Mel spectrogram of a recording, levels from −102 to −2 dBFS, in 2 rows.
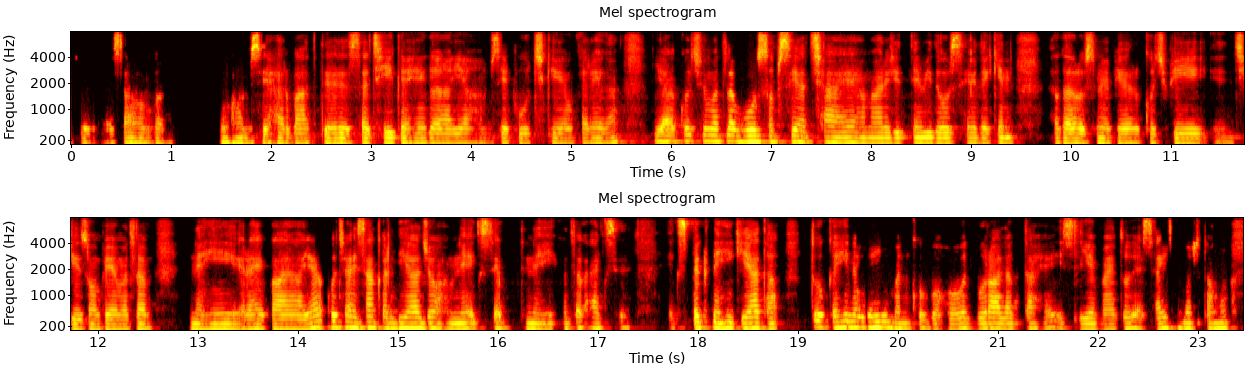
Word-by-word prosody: जो 120 Hz, 0 st, -9 dB
ऐसा 125 Hz, +2 st, 0 dB
होगा, 130 Hz, 0 st, -6 dB, 0.6 s
वो 135 Hz, -, +1 dB
हमसे 130 Hz, -1 st, +5 dB
हर 125 Hz, -1 st, -2 dB
बात 125 Hz, 0 st, -3 dB, 0.4 s
सच 125 Hz, 0 st, 0 dB
ही 130 Hz, -, +5 dB
कहेगा 130 Hz, 0 st, -1 dB, 0.2 s
या 125 Hz, 0 st, -3 dB
हमसे 125 Hz, +1 st, -5 dB
पूछ 125 Hz, 0 st, 0 dB
के 125 Hz, -1 st, -5 dB
वो 125 Hz, -, -6 dB
करेगा 130 Hz, +2 st, -4 dB, 0.4 s
या 80 Hz, 0 st, +2 dB
कुछ 165 Hz, 0 st, -4 dB
मतलब 160 Hz, -1 st, +1 dB
वो 155 Hz, 0 st, +8 dB
सबसे 150 Hz, +1 st, +6 dB
अच्छा 140 Hz, -1 st, +3 dB
है 135 Hz, 0 st, +1 dB
हमारे 130 Hz, 0 st, -1 dB
जितने 130 Hz, 0 st, -2 dB
भी 130 Hz, 0 st, +4 dB
दोस्त 130 Hz, 0 st, +2 dB
हैं 130 Hz, -, -3 dB
लेकिन 130 Hz, +1 st, -2 dB, 0.4 s
अगर 125 Hz, 0 st, +1 dB
उसमें 125 Hz, +1 st, +1 dB
फिर 125 Hz, 0 st, -1 dB
कुछ 120 Hz, 0 st, -4 dB
भी 125 Hz, -1 st, -2 dB, 0.5 s
चीज़ों 125 Hz, -2 st, +1 dB
पे 125 Hz, 0 st, -1 dB
मतलब 125 Hz, +2 st, -2 dB, 0.4 s
नहीं 130 Hz, +1 st, -1 dB
रह 125 Hz, 0 st, -1 dB
पाया 125 Hz, -1 st, 0 dB
या 155 Hz, +3 st, +2 dB
कुछ 160 Hz, 0 st, +2 dB
ऐसा 150 Hz, 0 st, +4 dB
कर 145 Hz, -, -1 dB
दिया, 140 Hz, 0 st, +4 dB
जो 145 Hz, +1 st, +2 dB
हमने 135 Hz, 0 st, 0 dB
एक्सेप्ट 145 Hz, 0 st, -2 dB
नहीं 130 Hz, -1 st, -1 dB
मतलब 135 Hz, -, -5 dB
एक्से 145 Hz, +2 st, 0 dB, 0.5 s
एक्सपेक्ट 150 Hz, +3 st, +7 dB
नहीं 145 Hz, +1 st, +4 dB
किया 145 Hz, 0 st, +4 dB
था, 135 Hz, -1 st, -3 dB, 0.3 s
तो 165 Hz, -, +2 dB
कहीं 160 Hz, 0 st, +1 dB
न 160 Hz, -, +2 dB
कहीं 155 Hz, +1 st, +4 dB
मन 140 Hz, -1 st, -1 dB
को -, -, -4 dB
बहुत 135 Hz, +2 st, -4 dB
बुरा 135 Hz, 0 st, +2 dB
लगता 135 Hz, 0 st, -4 dB
है 145 Hz, -, -8 dB
इसलिए 135 Hz, -1 st, -1 dB
मैं 125 Hz, 0 st, -5 dB
तो 140 Hz, -, -2 dB
ऐसा 135 Hz, -, -1 dB
ही 145 Hz, -, +1 dB
समझता 140 Hz, -1 st, -4 dB
हूँ 140 Hz, +1 st, +1 dB
135 Hz, 185 wpm, -31 LUFS, 125-145 Hz, 0.6 s, वो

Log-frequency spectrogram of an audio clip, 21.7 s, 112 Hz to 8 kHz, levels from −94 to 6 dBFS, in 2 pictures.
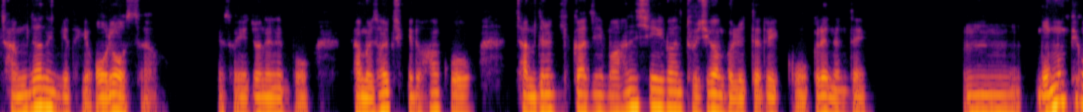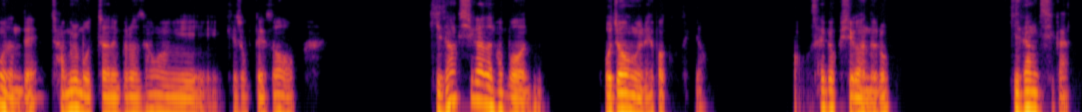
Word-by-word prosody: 잠자는 120 Hz, +5 st, +2 dB
게 100 Hz, -, -4 dB
되게 -, -, -8 dB
어려웠어요. 95 Hz, +2 st, +1 dB, 0.6 s
그래서 95 Hz, -, -8 dB
예전에는 95 Hz, -1 st, -1 dB
뭐 -, -, -6 dB, 0.5 s
잠을 95 Hz, -2 st, +3 dB
설치기도 105 Hz, -2 st, -2 dB
하고 105 Hz, -3 st, -4 dB, 0.4 s
잠들기까지 110 Hz, +1 st, -2 dB
뭐 105 Hz, 0 st, -5 dB
1 130 Hz, +5 st, +2 dB
시간 130 Hz, -3 st, +1 dB
2 100 Hz, -, -7 dB
시간 110 Hz, +1 st, +1 dB
걸릴 90 Hz, -2 st, -1 dB
때도 100 Hz, -, -4 dB
있고 95 Hz, -, -6 dB
그랬는데 95 Hz, -2 st, -2 dB, 1.0 s
음 110 Hz, 0 st, -3 dB, 0.2 s
몸은 145 Hz, +10 st, +5 dB
피곤한데 140 Hz, -, +1 dB
잠을 120 Hz, +4 st, +2 dB
못 100 Hz, -3 st, +1 dB
자는 95 Hz, -2 st, +2 dB
그런 100 Hz, 0 st, -1 dB
상황이 100 Hz, -3 st, -2 dB, 0.2 s
계속돼서 100 Hz, +1 st, -4 dB, 1.4 s
기상시간을 165 Hz, +2 st, +3 dB
한번 95 Hz, -8 st, +1 dB, 0.7 s
고정을 105 Hz, -3 st, +7 dB
해 105 Hz, -, -3 dB
봤거든요 -, -, -9 dB, 0.9 s
어 -, -, -14 dB
새벽 130 Hz, 0 st, -1 dB
시간으로. 85 Hz, -4 st, +2 dB, 1.2 s
기상 120 Hz, +1 st, +6 dB
시간. 115 Hz, -, -8 dB
105 Hz, 260 characters per minute, -26 LUFS, 95-120 Hz, 1.4 s, 고정을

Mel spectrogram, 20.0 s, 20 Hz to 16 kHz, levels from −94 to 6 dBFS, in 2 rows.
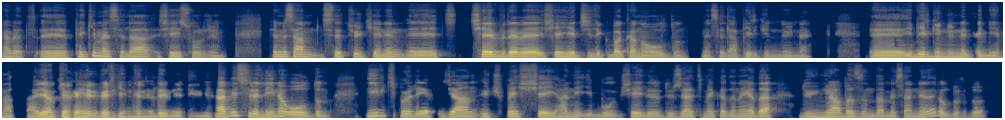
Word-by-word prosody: Evet, 115 Hz, -5 st, -6 dB
eee, 115 Hz, -2 st, -1 dB
peki, 140 Hz, +7 st, -1 dB
mesela, 145 Hz, -5 st, -2 dB
şeyi 125 Hz, -2 st, -2 dB
soracağım, 100 Hz, -4 st, -9 dB, 0.4 s
şimdi 145 Hz, -1 st, 0 dB
sen, 140 Hz, -4 st, -1 dB
işte, 130 Hz, -1 st, -2 dB
Türkiye'nin, 135 Hz, -1 st, -3 dB
eee, 115 Hz, -1 st, -1 dB
ç 115 Hz, 0 st, -19 dB
çevre 140 Hz, -2 st, +7 dB
ve 135 Hz, -2 st, +6 dB
şehircilik 125 Hz, -2 st, -1 dB
bakanı 120 Hz, -1 st, -1 dB
oldun, 100 Hz, -3 st, -7 dB
mesela, 100 Hz, -1 st, -10 dB
bir 110 Hz, -, -5 dB
günlüğüne, 95 Hz, -1 st, -12 dB, 0.6 s
eee, 115 Hz, 0 st, +2 dB
1 140 Hz, -, +4 dB
günlüğüne 125 Hz, -4 st, -2 dB
demeyeyim 100 Hz, -5 st, -4 dB
hatta. 100 Hz, +1 st, -6 dB
Yok, 135 Hz, +2 st, +6 dB
yok, 145 Hz, -, +5 dB
hayır, 120 Hz, -3 st, +5 dB
1 130 Hz, -5 st, +4 dB
günlüğüne 115 Hz, -1 st, -3 dB
demeyeyim. 145 Hz, -, -2 dB
Ya, 150 Hz, +5 st, +7 dB
bir 210 Hz, -, +3 dB
süreliğine 150 Hz, -5 st, +1 dB
oldun, 130 Hz, -7 st, +1 dB, 0.3 s
ilk 185 Hz, -1 st, -2 dB
böyle 155 Hz, -1 st, +1 dB
yapacağın 145 Hz, -1 st, +2 dB
3-5 150 Hz, 0 st, -2 dB
şey, 135 Hz, -3 st, +1 dB
hani, 125 Hz, -1 st, -5 dB
iii, 120 Hz, +2 st, -8 dB
bu 120 Hz, -3 st, -7 dB
şeyleri 120 Hz, -2 st, -2 dB
düzeltmek 115 Hz, +1 st, -5 dB
adına 110 Hz, 0 st, -4 dB
ya 135 Hz, +5 st, -1 dB
da -, -, +3 dB, 0.2 s
dünya 125 Hz, +3 st, -1 dB
bazında 110 Hz, -2 st, -4 dB
mesela, 105 Hz, +1 st, -7 dB
neler 145 Hz, -, -3 dB
olurdu? 100 Hz, 0 st, -7 dB
120 Hz, 160 wpm, -22 LUFS, 110-140 Hz, 0.6 s, çevre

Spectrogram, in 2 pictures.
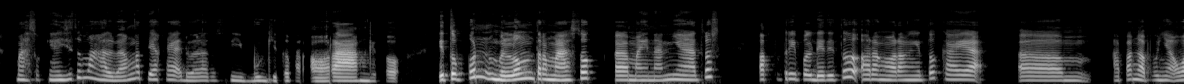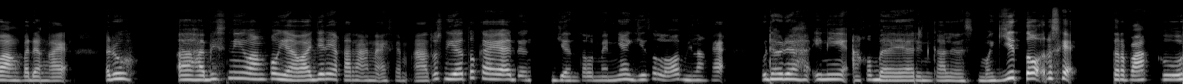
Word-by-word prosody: masuknya 210 Hz, -1 st, -3 dB
aja 210 Hz, -, +1 dB
itu -, -, -3 dB
mahal 245 Hz, -10 st, 0 dB
banget 235 Hz, +10 st, -2 dB
ya -, -, -10 dB
kayak 220 Hz, -4 st, -4 dB
200.000 175 Hz, -1 st, -6 dB
gitu 175 Hz, 0 st, -8 dB
per 155 Hz, -, -13 dB
orang 170 Hz, +2 st, +5 dB
gitu, 155 Hz, -2 st, -6 dB, 0.4 s
itu 215 Hz, +4 st, +7 dB
pun 310 Hz, +8 st, +3 dB, 0.2 s
belum 230 Hz, +7 st, +7 dB
termasuk, 235 Hz, +3 st, +4 dB, 0.2 s
eee, 205 Hz, -1 st, +5 dB
mainannya. 200 Hz, +2 st, 0 dB
Terus 350 Hz, 0 st, 0 dB, 0.4 s
waktu 230 Hz, 0 st, -3 dB
triple 230 Hz, -3 st, -2 dB
date 205 Hz, +1 st, 0 dB
itu 325 Hz, -, -3 dB
orang-orang 205 Hz, -2 st, 0 dB
itu 240 Hz, -, -3 dB
kayak, 220 Hz, -2 st, 0 dB, 0.3 s
mmm, 185 Hz, -3 st, -2 dB, 0.2 s
apa, 185 Hz, +4 st, -9 dB
nggak 205 Hz, -5 st, 0 dB
punya 200 Hz, -1 st, -4 dB
uang 190 Hz, -1 st, +2 dB
pada 185 Hz, 0 st, -2 dB
kayak, 175 Hz, 0 st, -4 dB, 0.3 s
"Aduh, 250 Hz, +2 st, +1 dB, 0.4 s
eee, 220 Hz, +1 st, +1 dB
habis 235 Hz, +6 st, -1 dB
nih 280 Hz, -1 st, -2 dB
uangku," 245 Hz, 0 st, +1 dB
ya 215 Hz, -4 st, +3 dB
wajar 210 Hz, +5 st, +2 dB
ya 245 Hz, -, +1 dB
karena 195 Hz, -2 st, -5 dB
anak 175 Hz, -2 st, -7 dB
SMA. 175 Hz, -1 st, -11 dB
Terus 250 Hz, +2 st, -6 dB
dia 245 Hz, 0 st, +4 dB
itu 250 Hz, -, -12 dB
kayak 245 Hz, -4 st, +3 dB, 0.2 s
ada -, -, -5 dB, 0.3 s
gentlemen-nya 185 Hz, +3 st, -5 dB
gitu 220 Hz, +3 st, -4 dB
loh 220 Hz, -2 st, -3 dB
bilang 200 Hz, -3 st, -6 dB
kayak, 195 Hz, 0 st, -6 dB, 0.3 s
"Udah 230 Hz, +2 st, +1 dB
udah 245 Hz, -2 st, +3 dB
ini 230 Hz, 0 st, 0 dB
aku 190 Hz, +3 st, -9 dB
bayarin 180 Hz, -2 st, -1 dB
kalian 175 Hz, -1 st, -6 dB
semua," 170 Hz, 0 st, -7 dB
gitu 290 Hz, +9 st, +3 dB, 0.2 s
terus 280 Hz, -, +1 dB
kayak -, -, +3 dB, 0.3 s
terpaku, 220 Hz, 0 st, +1 dB
205 Hz, 165 wpm, -22 LUFS, 185-230 Hz, 0.4 s, itu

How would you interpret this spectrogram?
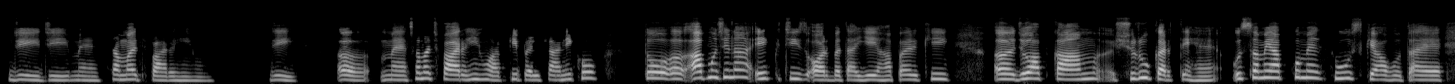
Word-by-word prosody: जी, 210 Hz, -2 st, -2 dB
जी, 195 Hz, +1 st, -5 dB
मैं 195 Hz, -1 st, -7 dB, 0.2 s
समझ 230 Hz, 0 st, +1 dB
पा 195 Hz, -2 st, 0 dB
रही 185 Hz, -1 st, -5 dB
हूँ। 175 Hz, -1 st, -11 dB, 0.6 s
जी, 200 Hz, -4 st, -5 dB, 0.4 s
अ, 205 Hz, -4 st, +1 dB, 0.2 s
मैं 210 Hz, -1 st, -3 dB
समझ 275 Hz, +2 st, -1 dB
पा 230 Hz, -2 st, +7 dB
रही 220 Hz, +2 st, -3 dB
हूँ 230 Hz, -3 st, -2 dB
आपकी 195 Hz, +5 st, -5 dB
परेशानी 210 Hz, +1 st, -3 dB
को। 290 Hz, 0 st, -1 dB, 0.5 s
तो 290 Hz, -, +1 dB, 0.2 s
अ, 255 Hz, -, +1 dB
आप 290 Hz, +4 st, +6 dB
मुझे 335 Hz, 0 st, +2 dB
ना 340 Hz, 0 st, +1 dB
एक 265 Hz, -1 st, 0 dB
चीज़ 260 Hz, -3 st, -2 dB
और 210 Hz, -1 st, +3 dB
बताइए 205 Hz, 0 st, -2 dB
यहाँ 205 Hz, -1 st, -1 dB
पर 220 Hz, 0 st, -1 dB
कि 255 Hz, -1 st, -2 dB, 0.5 s
अ, 245 Hz, 0 st, +6 dB
जो 250 Hz, +4 st, +4 dB
आप 265 Hz, 0 st, +3 dB
काम 240 Hz, +2 st, +4 dB, 0.2 s
शुरू 270 Hz, +9 st, +2 dB
करते 220 Hz, 0 st, +2 dB
हैं, 185 Hz, +1 st, -4 dB, 0.2 s
उस 260 Hz, +1 st, -1 dB
समय 315 Hz, 0 st, +5 dB
आपको 305 Hz, +2 st, +3 dB
महसूस 285 Hz, -2 st, -1 dB
क्या 230 Hz, -3 st, +2 dB
होता 205 Hz, -3 st, -3 dB
है, 205 Hz, -1 st, +2 dB
225 Hz, 175 wpm, -24 LUFS, 200-265 Hz, 0.6 s, पा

